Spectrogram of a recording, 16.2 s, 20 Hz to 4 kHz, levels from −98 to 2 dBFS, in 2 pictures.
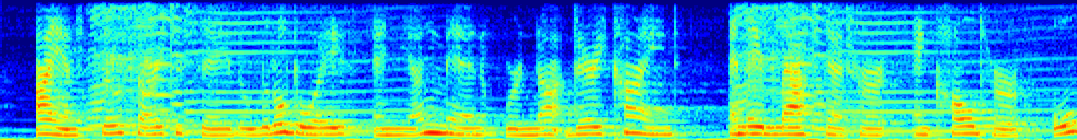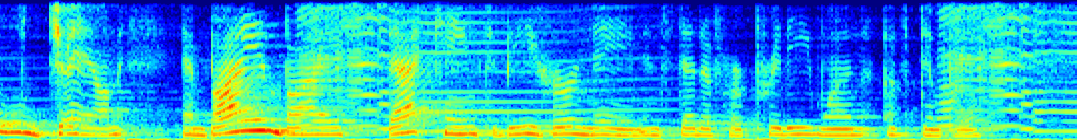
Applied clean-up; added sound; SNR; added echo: none; Harmonica; 18 dB; reverberation time 1.6 s.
